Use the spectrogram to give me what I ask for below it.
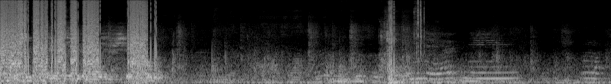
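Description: From 0.00 to 1.56 s, integer overflow pushes the signal about 10 dB past the limit. Peaks wrap to the opposite sign instead of being limited. Loud moments crack violently, harsher than clipping. It returns from 3.89 to 4.21 s, about 8 dB over.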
